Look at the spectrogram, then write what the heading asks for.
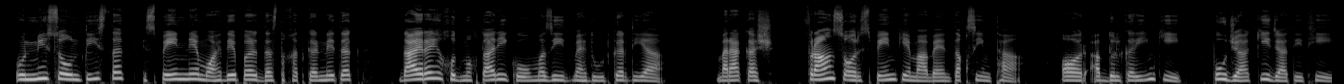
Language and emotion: Urdu, neutral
